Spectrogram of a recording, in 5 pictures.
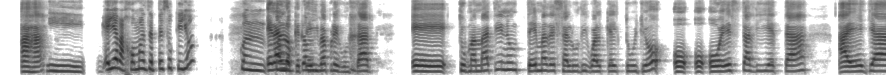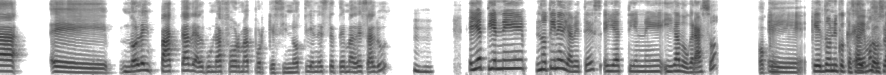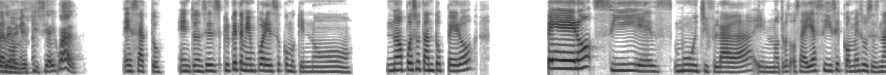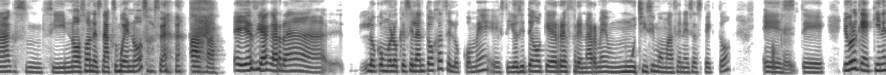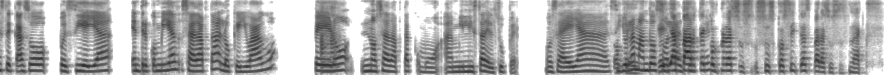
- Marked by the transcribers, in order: chuckle; other background noise; laughing while speaking: "o sea"
- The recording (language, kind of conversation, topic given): Spanish, podcast, ¿Cómo te organizas para comer más sano cada semana?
